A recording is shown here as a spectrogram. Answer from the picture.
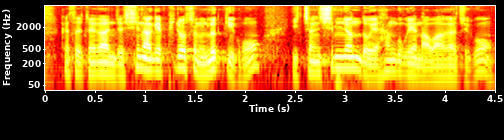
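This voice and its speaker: A man with a Busan accent at a fairly quick pace, on a very clean recording with a silent background. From South Korea, Busan. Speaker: missionary preacher. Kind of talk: sermon. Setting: church.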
